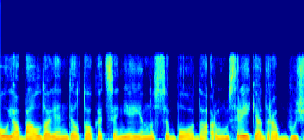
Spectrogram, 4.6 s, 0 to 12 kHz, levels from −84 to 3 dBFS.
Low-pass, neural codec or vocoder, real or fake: 7.2 kHz; codec, 16 kHz, 4.8 kbps, FACodec; fake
